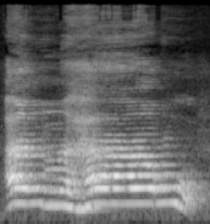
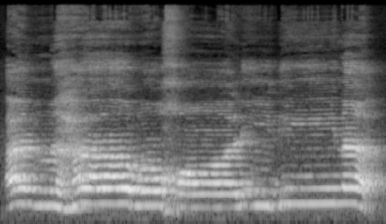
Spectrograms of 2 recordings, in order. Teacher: ha-nya dibaca tafkhim tebal fathah dua harokat karena setelahnya ada alif. Kemudian ra-nya dibaca dhammah tebal satu harokat.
